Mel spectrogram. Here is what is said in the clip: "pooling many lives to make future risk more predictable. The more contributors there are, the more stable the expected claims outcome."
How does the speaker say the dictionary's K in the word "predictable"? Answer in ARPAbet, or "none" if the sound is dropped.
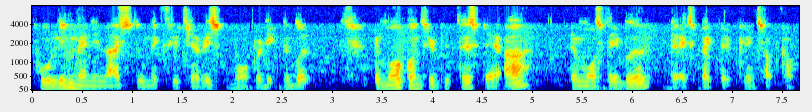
K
